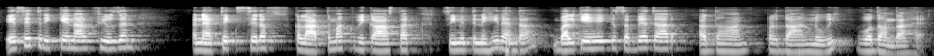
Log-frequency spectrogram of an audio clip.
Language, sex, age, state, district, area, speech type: Punjabi, male, 30-45, Punjab, Hoshiarpur, urban, spontaneous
